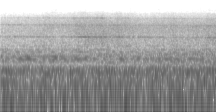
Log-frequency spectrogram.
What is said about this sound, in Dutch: We zitten in het vliegtuig eh, van United Airlines van Amsterdam naar New York.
